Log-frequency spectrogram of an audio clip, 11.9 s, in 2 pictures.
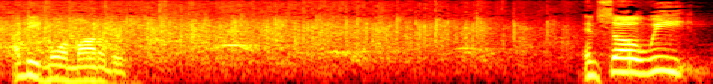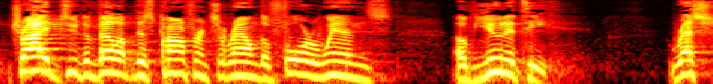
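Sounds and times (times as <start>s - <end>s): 
audience clapping hands: 0.0s - 5.0s
speech: 0.1s - 1.2s, 4.8s - 10.6s, 11.5s - 11.8s.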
